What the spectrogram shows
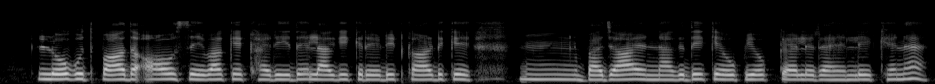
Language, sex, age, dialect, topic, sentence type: Magahi, female, 25-30, Southern, banking, statement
